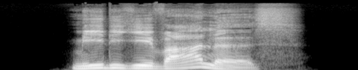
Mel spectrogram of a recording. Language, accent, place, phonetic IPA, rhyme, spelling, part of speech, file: German, Germany, Berlin, [medi̯ɛˈvaːləs], -aːləs, mediävales, adjective, De-mediävales.ogg
- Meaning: strong/mixed nominative/accusative neuter singular of mediäval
